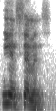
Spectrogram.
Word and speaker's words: Ian Simmons: Ian Simmons. That's how you pronounce that, Black Man Unfiltered.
